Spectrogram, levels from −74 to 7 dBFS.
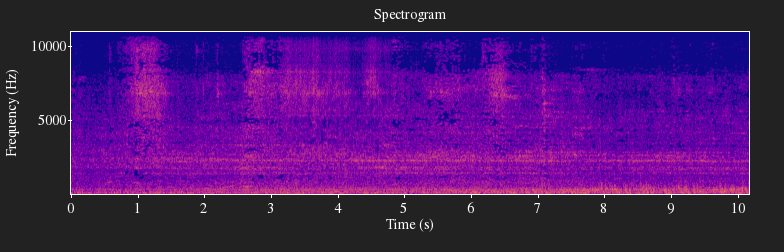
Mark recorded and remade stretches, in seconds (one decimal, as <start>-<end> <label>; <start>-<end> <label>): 0.0-3.2 recorded; 3.2-4.8 remade; 4.8-10.2 recorded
